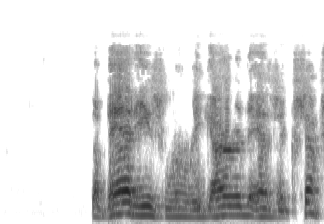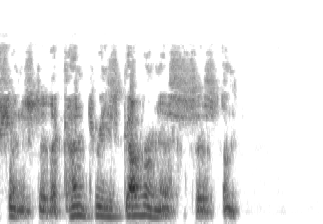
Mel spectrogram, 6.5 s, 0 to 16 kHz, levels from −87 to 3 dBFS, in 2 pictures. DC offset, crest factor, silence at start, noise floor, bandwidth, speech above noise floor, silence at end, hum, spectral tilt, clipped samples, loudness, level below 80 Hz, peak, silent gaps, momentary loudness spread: under 0.1%; 20 dB; 0.9 s; -83 dBFS; 7.8 kHz; 60 dB; 0.85 s; none; -6 dB/octave; under 0.1%; -23 LUFS; -70 dBFS; -4 dBFS; none; 14 LU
